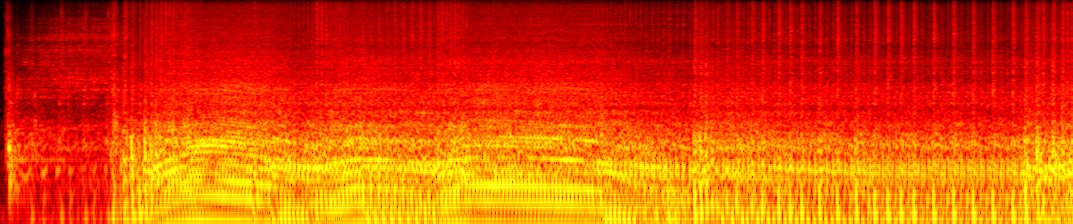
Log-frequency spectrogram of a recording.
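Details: Troy-Bilt Bronco riding mower, after sitting a long time with dried-up fuel, started after a carburetor replacement and new battery: a second of quiet, then it catches right away and settles into a steady, even idle with no misses. Normal running.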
